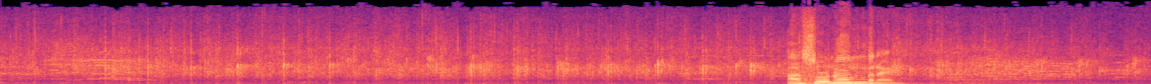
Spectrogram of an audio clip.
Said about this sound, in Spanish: Denle un aplauso al cielo.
